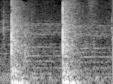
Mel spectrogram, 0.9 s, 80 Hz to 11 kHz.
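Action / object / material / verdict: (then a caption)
knock / boxing sparring glove knocked on a stone countertop / foam padding / soft. A boxing sparring glove is knocked three times on a marble countertop. The knocks are dull and low-pitched, thudding around 100 Hz and dying away almost at once. The soft, squishy, cushiony padding of the sparring glove is what sets it apart from a bag glove.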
